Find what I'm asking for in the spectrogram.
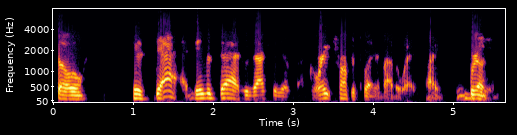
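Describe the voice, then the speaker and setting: A man's voice: mid-range voice, normal speed. Chatty young man telling stories. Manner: relaxed, chatty, many fillers and asides, chuckles while telling stories. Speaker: professional touring drummer, podcast guest. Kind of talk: casual storytelling in an interview. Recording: dull, dry lo-fi podcast audio.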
